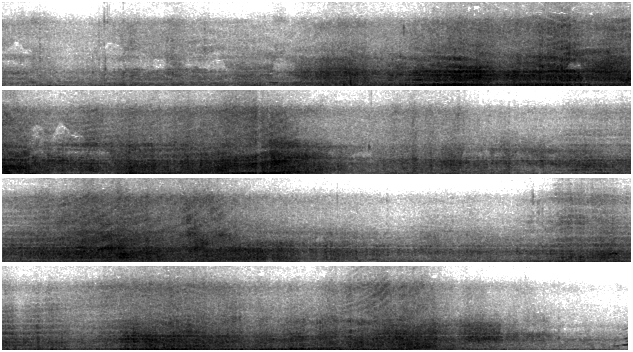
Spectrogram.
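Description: Wind buffeting the phone's microphone and snow hissing and scraping under the rider sliding down a packed piste, swelling in three long surges and easing between them.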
